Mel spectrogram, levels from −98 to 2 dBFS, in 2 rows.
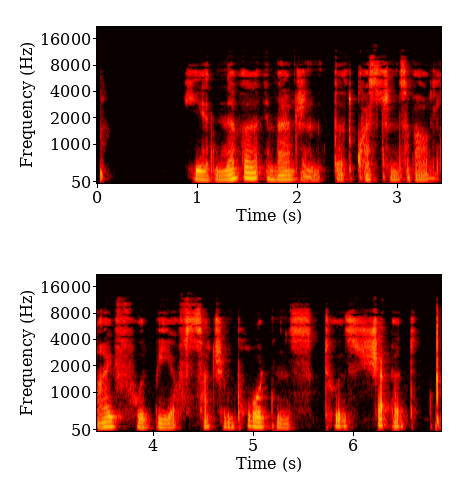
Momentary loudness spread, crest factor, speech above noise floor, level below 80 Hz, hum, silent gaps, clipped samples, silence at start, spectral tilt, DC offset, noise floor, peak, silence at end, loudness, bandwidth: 9 LU; 28 dB; over 52 dB; -72 dBFS; none; none; under 0.1%; 0.05 s; -4 dB/octave; under 0.1%; under -90 dBFS; -12 dBFS; 0 s; -38 LUFS; 12.5 kHz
